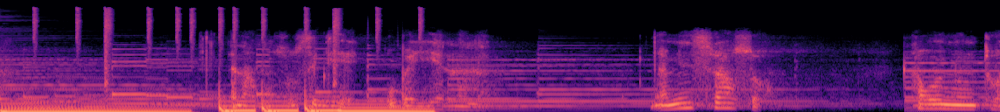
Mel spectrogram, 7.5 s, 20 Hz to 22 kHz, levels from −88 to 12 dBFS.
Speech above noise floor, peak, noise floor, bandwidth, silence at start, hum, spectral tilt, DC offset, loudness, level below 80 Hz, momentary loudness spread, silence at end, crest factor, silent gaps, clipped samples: 32 dB; -2 dBFS; -50 dBFS; 17 kHz; 0 s; none; -5.5 dB/octave; under 0.1%; -18 LUFS; -18 dBFS; 17 LU; 0 s; 14 dB; none; under 0.1%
